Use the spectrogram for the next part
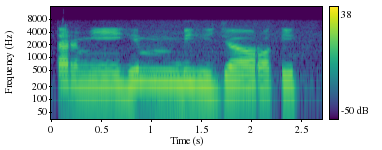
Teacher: mim sukun dibaca tampak samar disertai gunnah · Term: ikhfa syafawi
